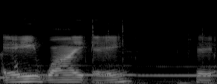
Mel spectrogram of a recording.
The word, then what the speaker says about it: Ayako: Her name is Ayako. Ayako? Ayako. It's spelled A-Y-A-K-O.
